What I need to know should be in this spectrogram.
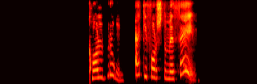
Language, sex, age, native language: Icelandic, female, 40-49, Filipino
